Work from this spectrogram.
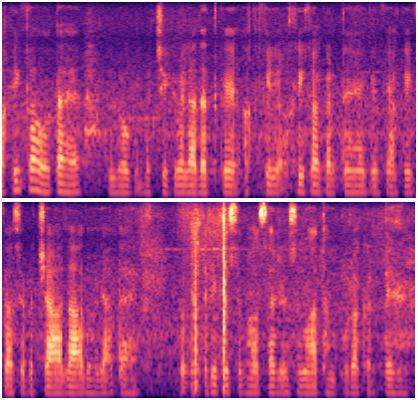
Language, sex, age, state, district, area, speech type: Urdu, male, 45-60, Uttar Pradesh, Aligarh, rural, spontaneous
